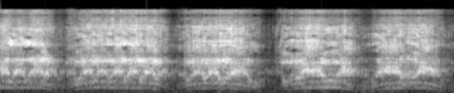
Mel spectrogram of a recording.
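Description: Walrus calling over and over, five calls about a second apart, each rising then falling in pitch.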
